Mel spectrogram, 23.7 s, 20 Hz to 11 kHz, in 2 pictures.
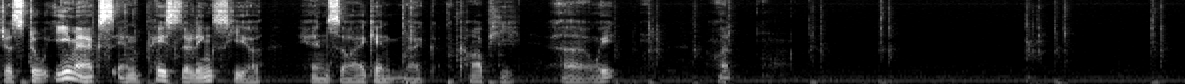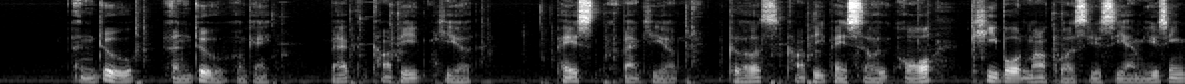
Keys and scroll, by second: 0.0-2.3 typing, 3.1-4.4 scroll, 4.8 ctrl+l, 7.2 f, 8.0 f, 8.7 f, 10.2 Escape, 10.5 f, 11.5 f, 13.2 f, 16.7 t, 17.2 k, 21.0 Return, 21.5 k.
